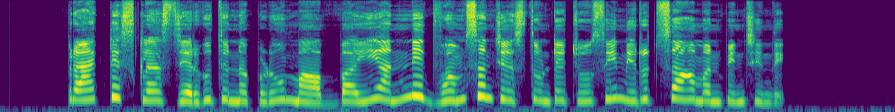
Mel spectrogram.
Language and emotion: Telugu, sad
